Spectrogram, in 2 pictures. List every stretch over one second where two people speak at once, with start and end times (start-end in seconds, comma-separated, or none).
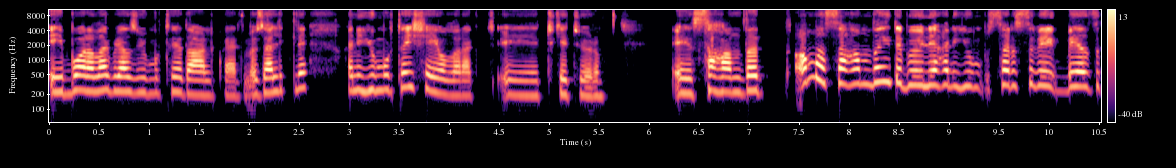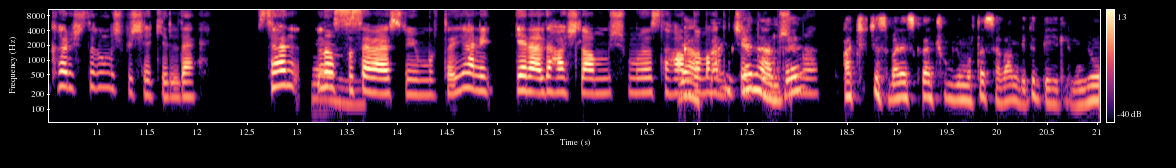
16.8-18.2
